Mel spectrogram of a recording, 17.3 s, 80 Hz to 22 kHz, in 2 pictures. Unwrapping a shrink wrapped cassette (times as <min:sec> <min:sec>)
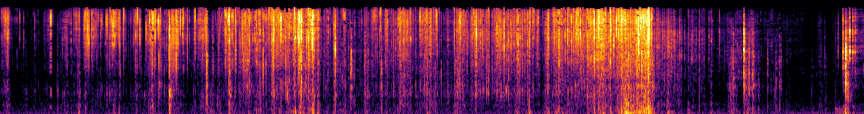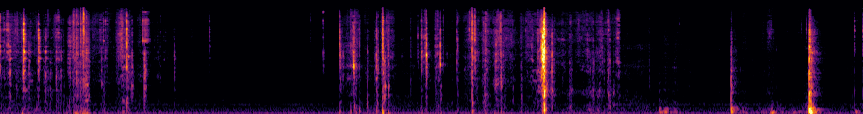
0:00.0 0:07.9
